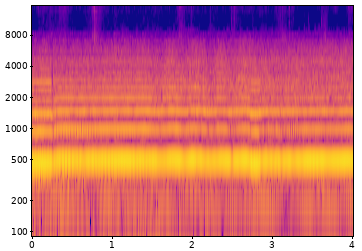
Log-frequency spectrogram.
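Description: Background music: a flute-like wind instrument holding one long steady note.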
